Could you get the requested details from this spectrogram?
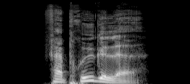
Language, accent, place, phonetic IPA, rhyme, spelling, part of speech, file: German, Germany, Berlin, [fɛɐ̯ˈpʁyːɡələ], -yːɡələ, verprügele, verb, De-verprügele.ogg
- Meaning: inflection of verprügeln: 1. first-person singular present 2. first-person plural subjunctive I 3. third-person singular subjunctive I 4. singular imperative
